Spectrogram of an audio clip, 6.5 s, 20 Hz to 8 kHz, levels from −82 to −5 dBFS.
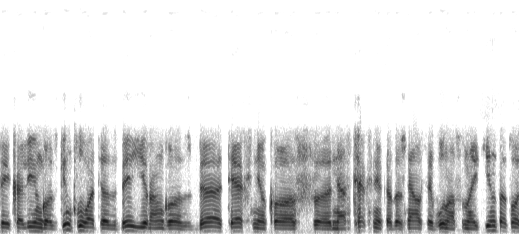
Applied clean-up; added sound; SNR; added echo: none; none; none; none.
